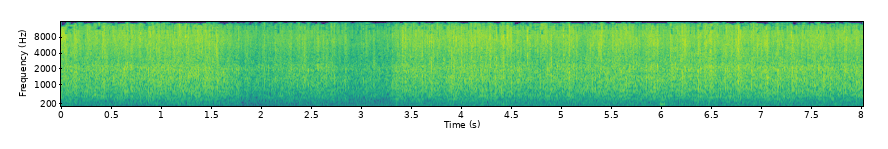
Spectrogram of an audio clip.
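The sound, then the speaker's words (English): Dense audience applause after a song performance, a steady wash of many hands clapping that dips briefly before swelling again and continuing at full strength to the end. “Just clapping.”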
